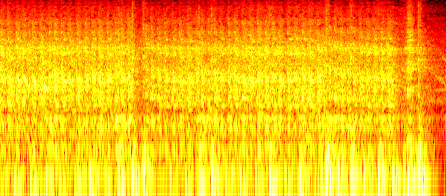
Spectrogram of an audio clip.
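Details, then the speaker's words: Dodge Dakota after tune-up with new plugs, plug wires, distributor cap and rotor: cranks with rough, uneven pops that never catch; plug wires installed in wrong firing order. "well it wants to fire but it's not doing it which is odd but the when it's trying to fire is a little bit strange"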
